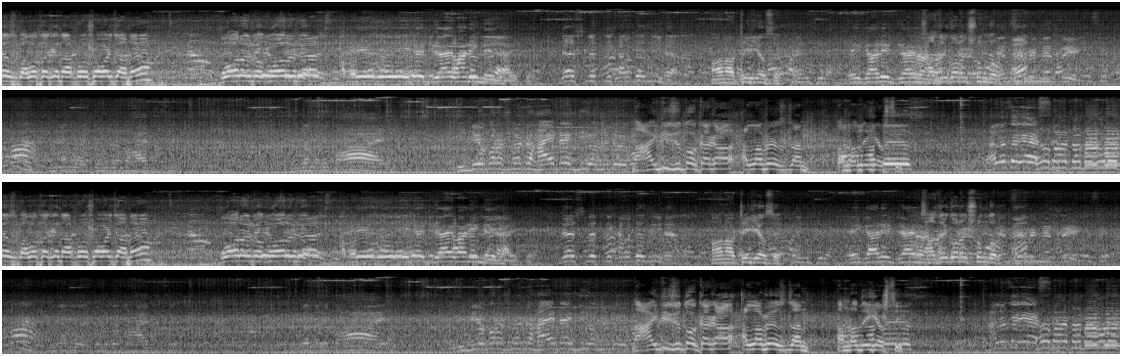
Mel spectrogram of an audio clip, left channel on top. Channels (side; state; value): right; quieter; 3.0 dB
